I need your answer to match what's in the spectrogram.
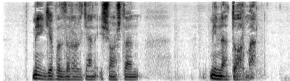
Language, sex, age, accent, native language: Uzbek, male, 19-29, Toshkent shahri, Uzbek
